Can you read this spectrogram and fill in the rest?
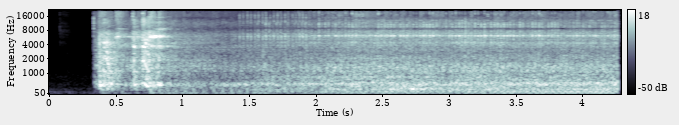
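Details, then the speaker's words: Aprilia Habana 125 scooter after its vacuum fuel pump was replaced, carb fed from a temporary bottle: it catches instantly, flares briefly and settles into a smooth, steady idle with no stumbling. Plenty of fuel flows even when revved; fuel problem solved. "There you go, good supply of fuel coming out, and even if I rev the bike, plenty of fuel coming out."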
